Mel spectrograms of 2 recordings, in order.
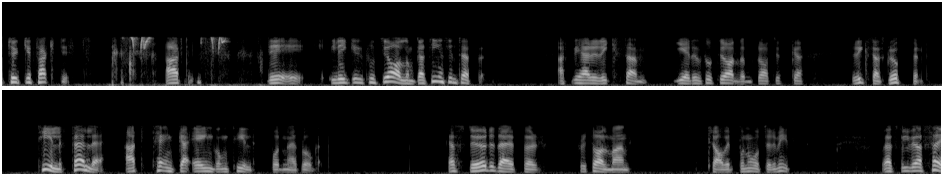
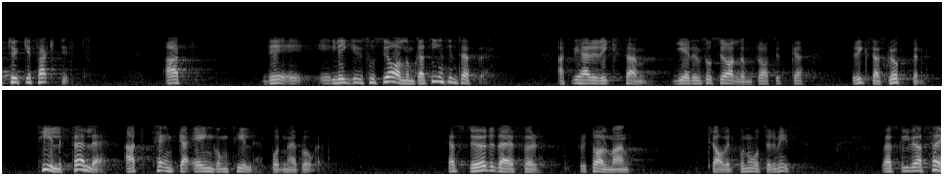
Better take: second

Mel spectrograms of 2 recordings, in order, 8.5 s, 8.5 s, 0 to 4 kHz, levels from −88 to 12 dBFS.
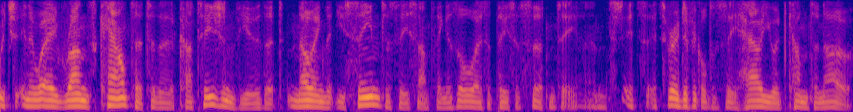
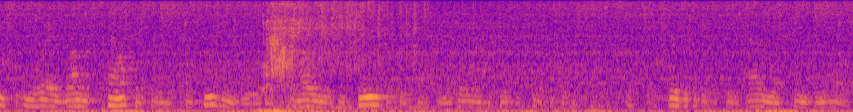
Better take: first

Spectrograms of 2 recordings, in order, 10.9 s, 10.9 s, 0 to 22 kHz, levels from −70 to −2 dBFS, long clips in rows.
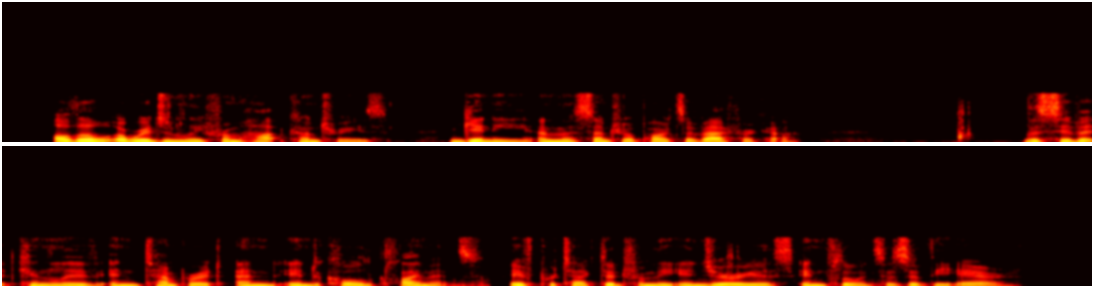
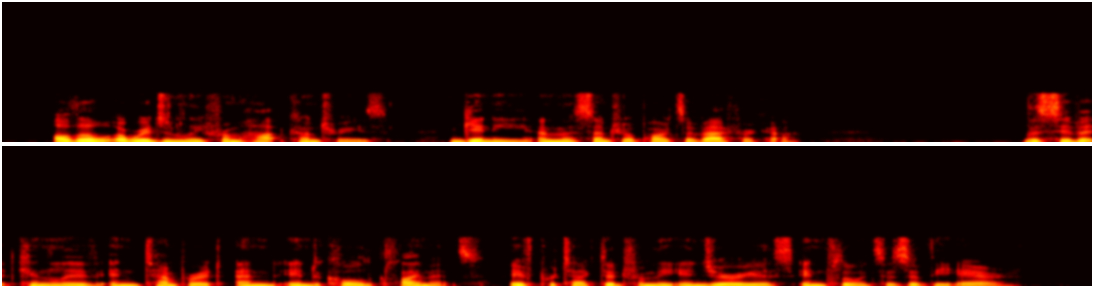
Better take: second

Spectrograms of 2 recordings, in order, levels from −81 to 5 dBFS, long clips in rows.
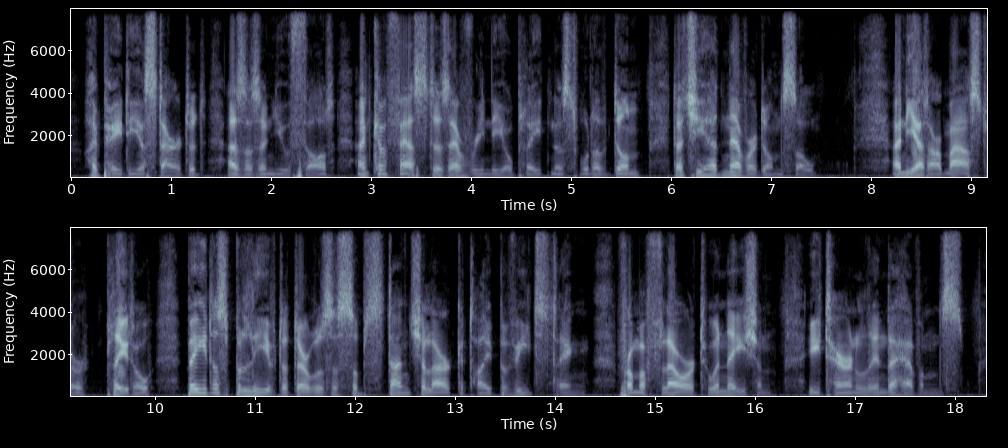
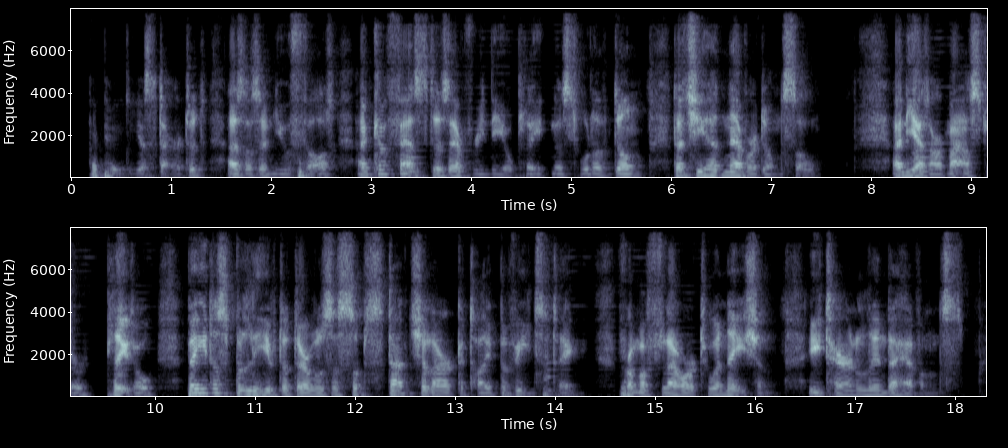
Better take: first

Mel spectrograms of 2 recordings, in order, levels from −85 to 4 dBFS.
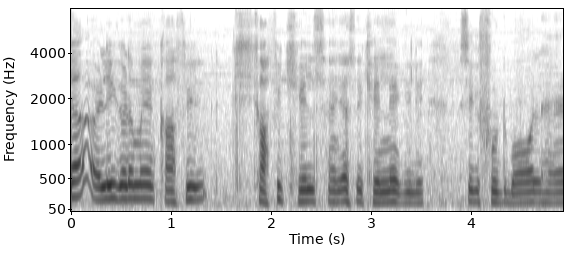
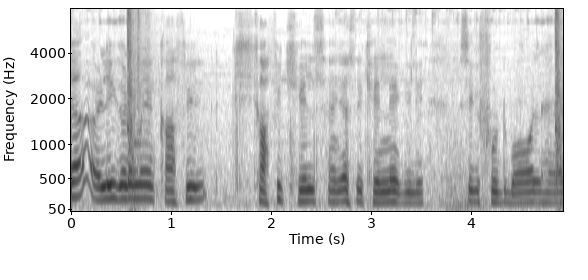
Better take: first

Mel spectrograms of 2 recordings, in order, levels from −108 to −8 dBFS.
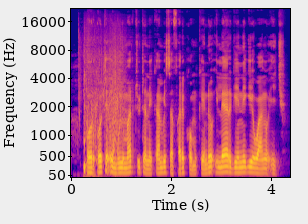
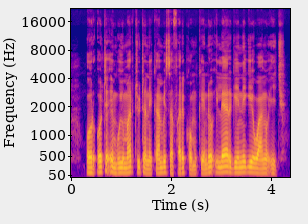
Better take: second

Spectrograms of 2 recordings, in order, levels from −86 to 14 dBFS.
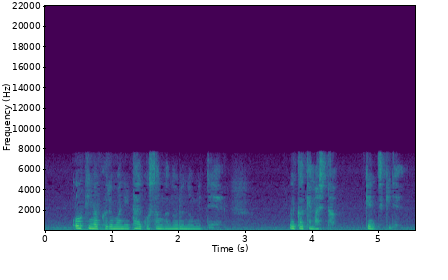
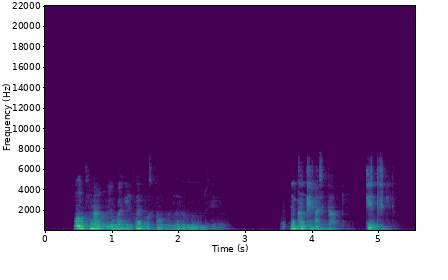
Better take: first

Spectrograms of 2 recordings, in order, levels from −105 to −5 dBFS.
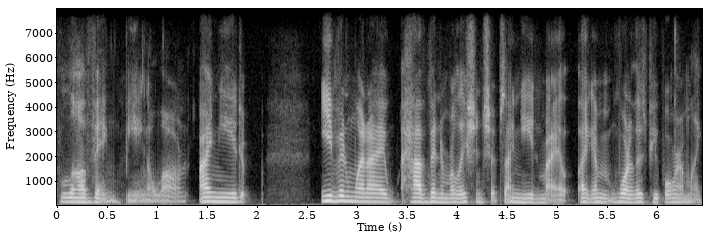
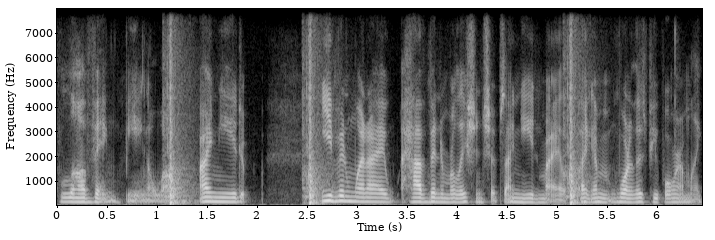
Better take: first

